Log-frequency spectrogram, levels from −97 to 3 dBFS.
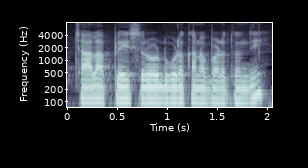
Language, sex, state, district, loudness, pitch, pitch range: Telugu, male, Telangana, Mahabubabad, -15 LUFS, 115 Hz, 110-115 Hz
